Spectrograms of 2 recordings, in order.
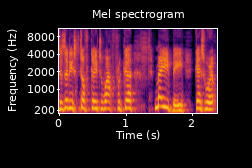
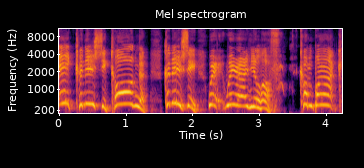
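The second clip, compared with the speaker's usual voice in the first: Scottish accent, pitched higher, called out loudly; 8 semitones higher than usual. Imitating [name] calling out for someone: [name] doing a Scottish accent. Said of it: "Cam doing his Scottish accent".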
